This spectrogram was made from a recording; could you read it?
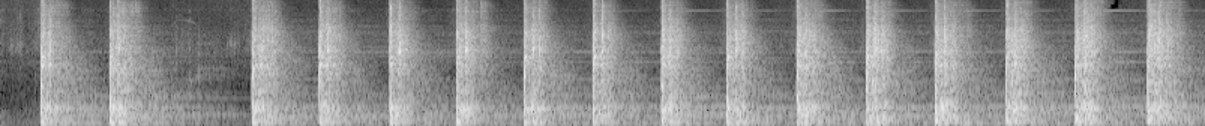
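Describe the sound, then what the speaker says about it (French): A mallet taps the valves of a car cylinder head one after another, about sixteen sharp, ringing knocks in a steady rhythm, close and loud, with a short pause after the first two strikes. "Je vais vérifier que tout est bien en place en donnant un petit coup de maillet sur chaque."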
